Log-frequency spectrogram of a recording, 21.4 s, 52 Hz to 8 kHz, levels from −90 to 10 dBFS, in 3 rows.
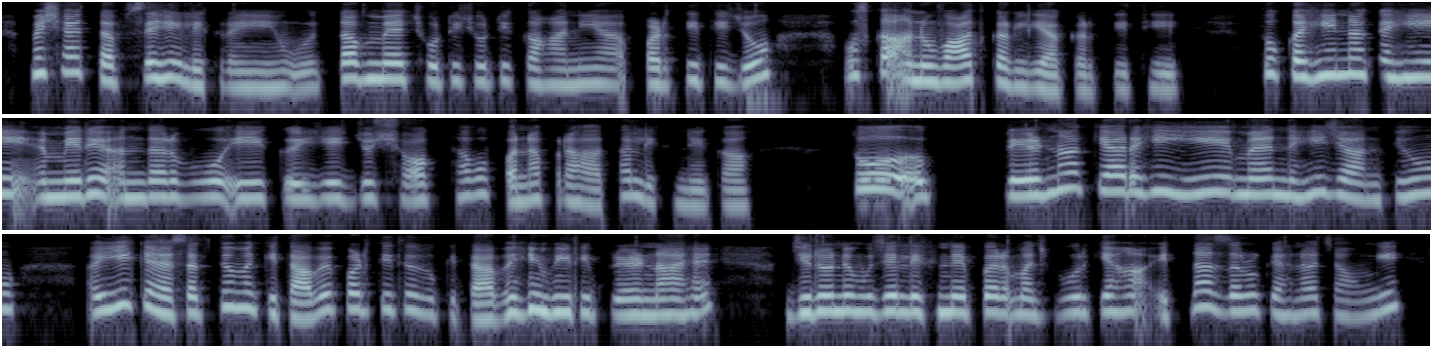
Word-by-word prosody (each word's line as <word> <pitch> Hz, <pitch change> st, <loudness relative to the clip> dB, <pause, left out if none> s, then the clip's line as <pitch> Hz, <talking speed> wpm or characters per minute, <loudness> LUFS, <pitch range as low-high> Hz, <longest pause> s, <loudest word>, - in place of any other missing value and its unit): मैं 325 Hz, -, +5 dB
शायद 340 Hz, +1 st, +1 dB
तब 230 Hz, -2 st, +3 dB
से 265 Hz, -, +4 dB
ही 265 Hz, 0 st, +3 dB
लिख 190 Hz, -2 st, -4 dB
रही 175 Hz, -1 st, -5 dB
हूँ। 170 Hz, -1 st, -6 dB
तब 260 Hz, -1 st, +5 dB
मैं 255 Hz, 0 st, +4 dB
छोटी-छोटी 225 Hz, -1 st, -6 dB
कहानियाँ 200 Hz, -1 st, -5 dB
पढ़ती 200 Hz, +4 st, -2 dB
थी 220 Hz, 0 st, -6 dB
जो 235 Hz, +9 st, 0 dB, 0.4 s
उसका 300 Hz, +3 st, +2 dB
अनुवाद 230 Hz, 0 st, +4 dB
कर 220 Hz, -3 st, 0 dB
लिया 175 Hz, -3 st, -1 dB
करती 155 Hz, +1 st, -11 dB
थी, 160 Hz, -1 st, -10 dB, 0.4 s
तो 320 Hz, -, 0 dB
कहीं 290 Hz, 0 st, +5 dB
न 315 Hz, 0 st, +4 dB
कहीं 270 Hz, -4 st, +1 dB
मेरे 240 Hz, +3 st, +4 dB
अंदर 235 Hz, 0 st, 0 dB
वो 230 Hz, +1 st, -1 dB
एक 220 Hz, 0 st, -2 dB
ये 210 Hz, +1 st, -1 dB
जो 215 Hz, +2 st, -6 dB
शौक 205 Hz, -1 st, -4 dB
था -, -, -4 dB
वो 265 Hz, +2 st, -4 dB
पनप 210 Hz, +2 st, -2 dB
रहा 185 Hz, -4 st, -3 dB
था 245 Hz, +9 st, -10 dB
लिखने 175 Hz, -8 st, -8 dB
का। 155 Hz, 0 st, -7 dB, 0.5 s
तो, 165 Hz, +7 st, +5 dB, 0.4 s
प्रेरणा 255 Hz, +7 st, +4 dB
क्या 305 Hz, -3 st, +2 dB
रही 290 Hz, 0 st, 0 dB
ये 280 Hz, +2 st, +1 dB
मैं 260 Hz, 0 st, +3 dB
नहीं 255 Hz, +3 st, 0 dB
जानती 225 Hz, -3 st, -3 dB
हूँ 270 Hz, +3 st, -2 dB, 0.4 s
अ, -, -, +2 dB
ये 310 Hz, +6 st, +4 dB
कह 285 Hz, -8 st, +3 dB
सकती 230 Hz, +5 st, -1 dB
हूँ 300 Hz, -, +3 dB
मैं 290 Hz, -, +1 dB
किताबें 220 Hz, +1 st, +2 dB
पढ़ती 275 Hz, -1 st, -2 dB
थी, 265 Hz, 0 st, -3 dB
तो 220 Hz, -, -7 dB
किताबें 185 Hz, 0 st, 0 dB
ही 270 Hz, -, +3 dB
मेरी 240 Hz, -1 st, +2 dB
प्रेरणा 215 Hz, 0 st, 0 dB
हैं, 230 Hz, +6 st, -2 dB, 0.4 s
जिन्होंने 250 Hz, +3 st, +4 dB
मुझे 245 Hz, 0 st, +3 dB
लिखने 240 Hz, 0 st, +2 dB
पर 235 Hz, 0 st, 0 dB
मजबूर 220 Hz, +2 st, -4 dB
किया 245 Hz, +1 st, -1 dB
हाँ, 250 Hz, -, -2 dB
इतना 230 Hz, +10 st, -2 dB
ज़रूर 250 Hz, -1 st, -1 dB
कहना 225 Hz, +1 st, -4 dB
चाहूँगी। 220 Hz, +6 st, -6 dB
230 Hz, 205 wpm, -24 LUFS, 210-260 Hz, 0.5 s, मैं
